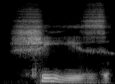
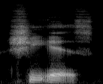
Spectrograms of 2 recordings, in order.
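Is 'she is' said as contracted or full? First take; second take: contracted; full. First: It is said as one contracted syllable. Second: It is said as two full words.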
